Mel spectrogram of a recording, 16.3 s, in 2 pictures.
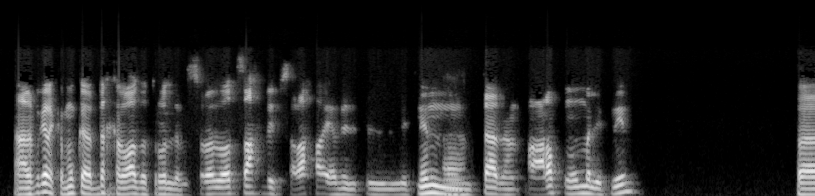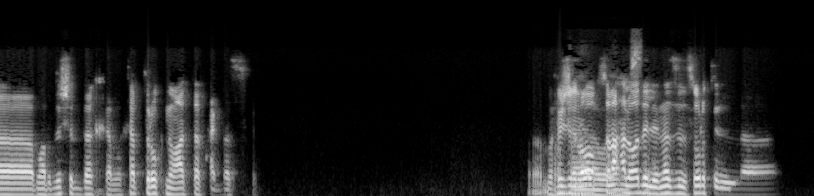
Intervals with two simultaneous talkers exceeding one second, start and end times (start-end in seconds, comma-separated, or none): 13.7-14.9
